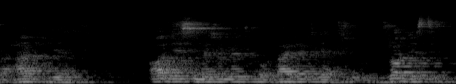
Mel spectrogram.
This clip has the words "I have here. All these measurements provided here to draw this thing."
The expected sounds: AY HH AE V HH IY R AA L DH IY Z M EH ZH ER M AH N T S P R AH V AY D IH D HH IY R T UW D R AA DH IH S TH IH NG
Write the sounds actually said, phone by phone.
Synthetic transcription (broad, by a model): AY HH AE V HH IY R AA L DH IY S M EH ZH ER M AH N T P R AH V AY D IH D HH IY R T UW D R AA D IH S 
